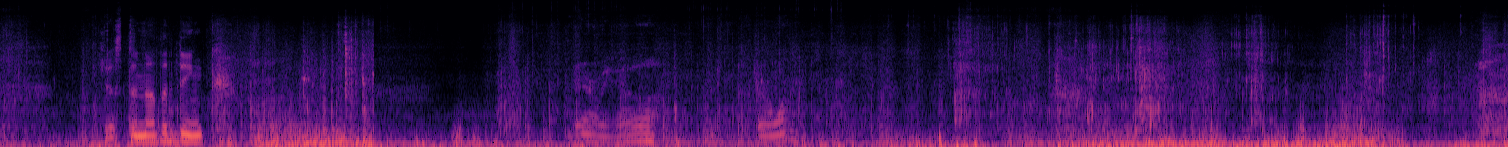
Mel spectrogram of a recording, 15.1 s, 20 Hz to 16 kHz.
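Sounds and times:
wind buffeting microphone: 0.0s - 15.0s
water splashing: 9.5s - 12.8s.

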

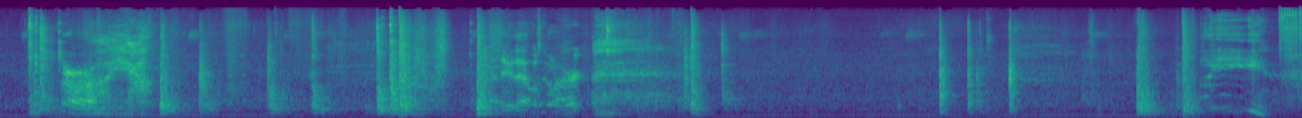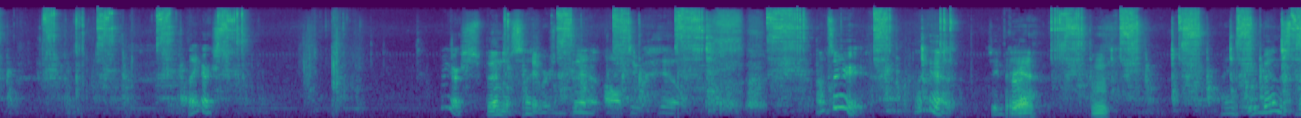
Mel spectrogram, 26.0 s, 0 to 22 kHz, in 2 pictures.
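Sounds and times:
wrenches clinking on metal: 12.8s - 15.6s, 18.1s - 22.6s, 23.5s - 26.0s.

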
